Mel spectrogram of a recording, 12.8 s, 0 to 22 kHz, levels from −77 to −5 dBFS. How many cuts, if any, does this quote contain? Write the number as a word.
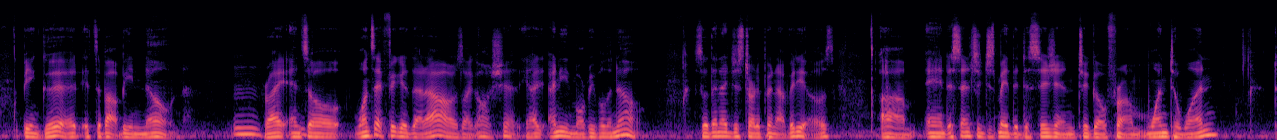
zero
